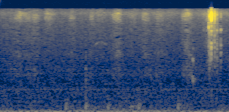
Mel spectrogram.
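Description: A marker writing on a whiteboard, a run of faint short strokes.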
